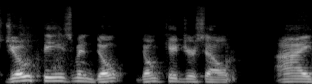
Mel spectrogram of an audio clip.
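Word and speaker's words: Theismann: He changed his last name for the Heisman campaign to rhyme with Heisman. So, it's Joe Theesman.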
